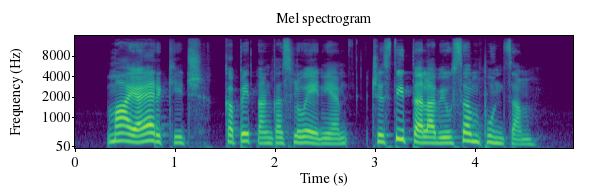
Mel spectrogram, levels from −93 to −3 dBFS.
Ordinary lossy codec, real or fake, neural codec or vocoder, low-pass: none; fake; codec, 44.1 kHz, 7.8 kbps, Pupu-Codec; 14.4 kHz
